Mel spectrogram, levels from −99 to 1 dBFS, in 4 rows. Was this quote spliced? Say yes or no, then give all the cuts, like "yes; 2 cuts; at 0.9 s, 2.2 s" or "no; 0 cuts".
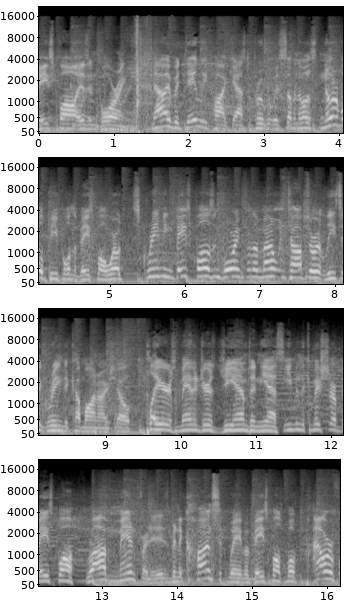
no; 0 cuts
